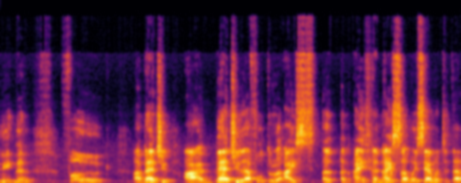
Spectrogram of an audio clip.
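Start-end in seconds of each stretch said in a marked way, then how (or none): none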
